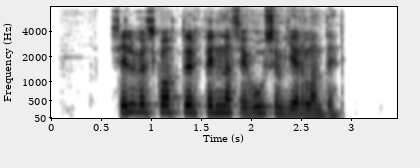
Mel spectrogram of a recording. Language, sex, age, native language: Icelandic, male, 20-29, Icelandic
